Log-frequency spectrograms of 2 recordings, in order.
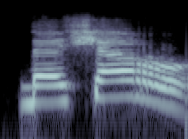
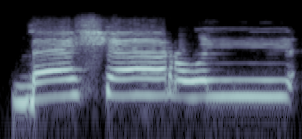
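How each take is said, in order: First: The word ends on a bare r sound. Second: The word ends with an added -un sound. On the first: The reader stops on this word. "dia kalau wakof, tanwinnya hilang, diganti menjadi sukun" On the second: The reader joins this word to the next. "Contoh diwasolkan"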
